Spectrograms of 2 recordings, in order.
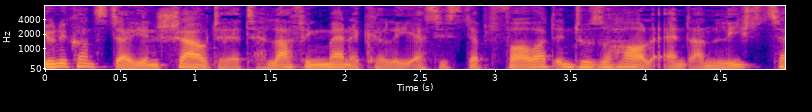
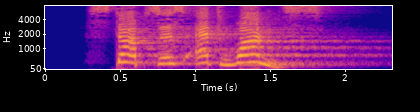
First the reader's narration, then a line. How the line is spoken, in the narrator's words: yelled, putting as much force into my voice as possible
